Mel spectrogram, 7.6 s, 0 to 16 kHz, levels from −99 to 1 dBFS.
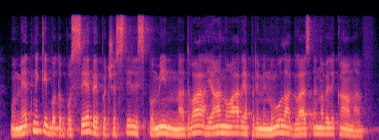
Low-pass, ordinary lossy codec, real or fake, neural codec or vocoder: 10.8 kHz; none; fake; codec, 24 kHz, 0.9 kbps, WavTokenizer, medium speech release version 1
